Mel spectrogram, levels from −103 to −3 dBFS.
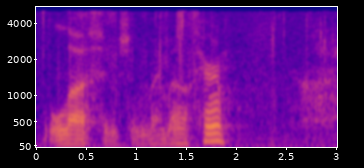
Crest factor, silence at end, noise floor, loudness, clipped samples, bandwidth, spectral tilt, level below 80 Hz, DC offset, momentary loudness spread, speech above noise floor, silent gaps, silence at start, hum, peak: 20 dB; 0 s; -63 dBFS; -42 LUFS; under 0.1%; 5.2 kHz; -5 dB/octave; -68 dBFS; under 0.1%; 22 LU; 21 dB; none; 0 s; none; -24 dBFS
